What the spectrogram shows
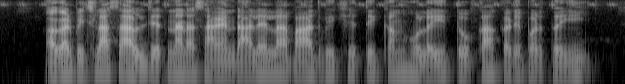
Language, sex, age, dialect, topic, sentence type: Magahi, male, 56-60, Central/Standard, agriculture, question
